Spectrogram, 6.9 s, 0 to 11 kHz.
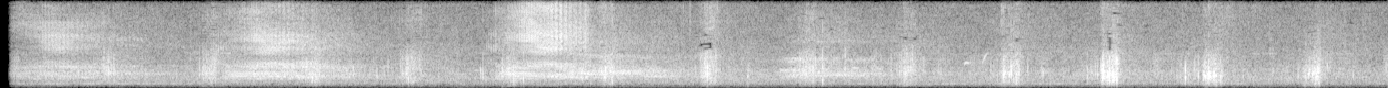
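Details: A hooded crow (Corvus cornix) in Tivoli Landscape Park, Ljubljana, on 12 September 2022, gives harsh, grating caws in an irregular series of short bursts, with footsteps and sharp clicks nearby.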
